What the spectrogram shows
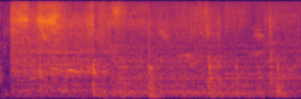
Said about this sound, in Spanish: Déjenme ver que el camión de la basura está pasando.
